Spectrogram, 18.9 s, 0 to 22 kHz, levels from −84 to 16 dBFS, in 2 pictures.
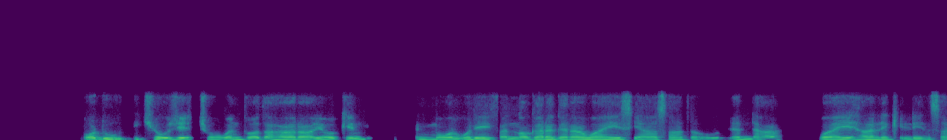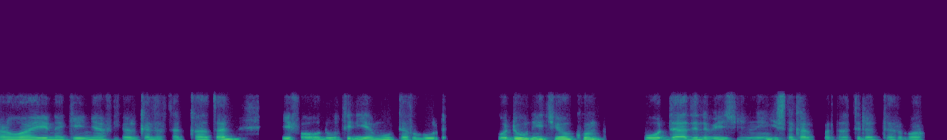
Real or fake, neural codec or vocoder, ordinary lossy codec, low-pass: fake; codec, 16 kHz, 0.9 kbps, LongCat-Audio-Codec; Opus, 16 kbps; 7.2 kHz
